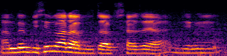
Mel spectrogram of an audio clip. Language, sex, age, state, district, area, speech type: Bodo, male, 60+, Assam, Kokrajhar, rural, spontaneous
